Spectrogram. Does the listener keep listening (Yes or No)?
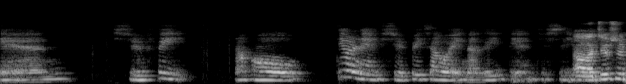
No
